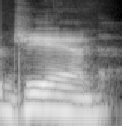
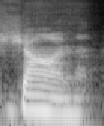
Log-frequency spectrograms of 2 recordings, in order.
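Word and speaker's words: Jeanne: john here and this i always would call her gian i did not know how to pronounce the name but it's john a mysterious woman with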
